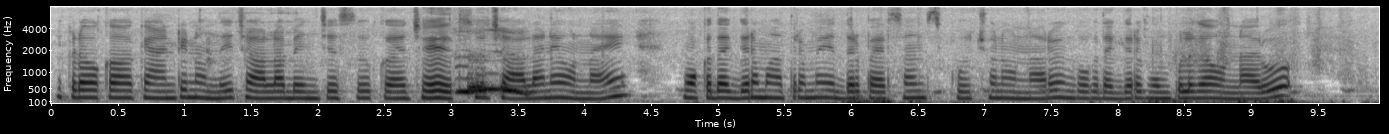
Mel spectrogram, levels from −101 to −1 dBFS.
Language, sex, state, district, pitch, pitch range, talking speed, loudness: Telugu, female, Andhra Pradesh, Manyam, 215 Hz, 205-225 Hz, 125 wpm, -17 LUFS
